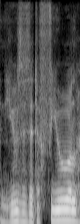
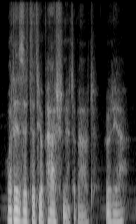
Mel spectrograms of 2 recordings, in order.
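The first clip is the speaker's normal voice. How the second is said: very soft, gentle, soothing, reassuring voice; 8 dB quieter than usual. Describing the reply Udia gets, then voicing it: very soft, comforting voice. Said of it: "the response is a very soft voice, very comforting".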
